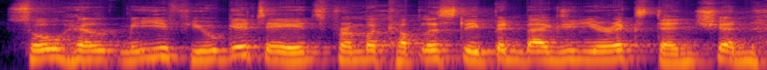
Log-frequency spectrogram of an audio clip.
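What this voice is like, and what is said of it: Put-on Welsh accent. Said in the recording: “I have been practicing that line in the Welsh accent.”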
